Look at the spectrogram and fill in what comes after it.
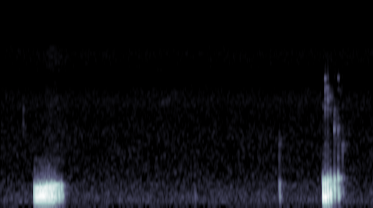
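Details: Two short, low gurgling rumbles separated by silence from a person's stomach, recorded on an iPhone without an ASMR microphone; stomach growling (borborygmi).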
